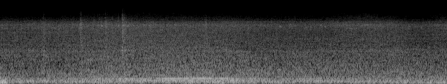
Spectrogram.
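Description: Street traffic going by, with a passing car's low engine hum swelling and fading about a second in over a steady road noise.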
